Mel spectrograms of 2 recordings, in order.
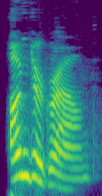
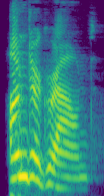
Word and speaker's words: underground: second word is underground underground where is the stress it's also on the first syllable listen underground underground last weekend he went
